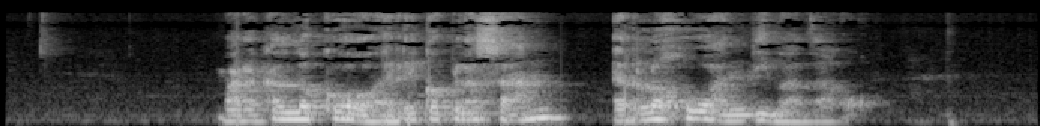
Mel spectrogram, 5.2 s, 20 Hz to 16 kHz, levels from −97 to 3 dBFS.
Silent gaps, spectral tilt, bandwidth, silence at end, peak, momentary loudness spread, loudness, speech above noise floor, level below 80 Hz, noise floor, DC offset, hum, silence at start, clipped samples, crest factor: none; -5.5 dB/octave; 11.5 kHz; 0.4 s; -4 dBFS; 10 LU; -21 LUFS; 41 dB; -54 dBFS; -61 dBFS; under 0.1%; none; 1.1 s; under 0.1%; 18 dB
